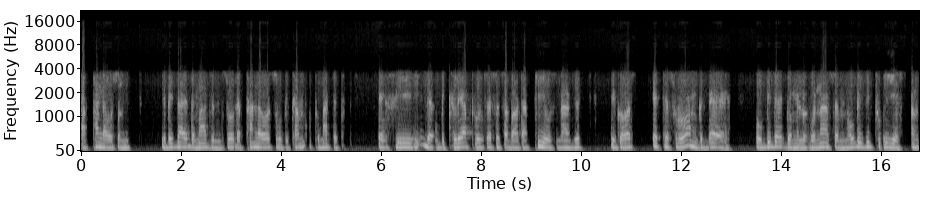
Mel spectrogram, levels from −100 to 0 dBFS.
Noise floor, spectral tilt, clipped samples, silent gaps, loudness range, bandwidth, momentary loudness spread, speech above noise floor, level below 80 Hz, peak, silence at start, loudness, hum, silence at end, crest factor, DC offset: -71 dBFS; -8.5 dB/octave; under 0.1%; none; 2 LU; 9.4 kHz; 6 LU; 35 dB; -62 dBFS; -22 dBFS; 0 s; -37 LUFS; none; 0 s; 16 dB; under 0.1%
